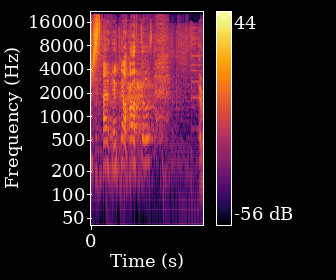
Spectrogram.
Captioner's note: laughter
